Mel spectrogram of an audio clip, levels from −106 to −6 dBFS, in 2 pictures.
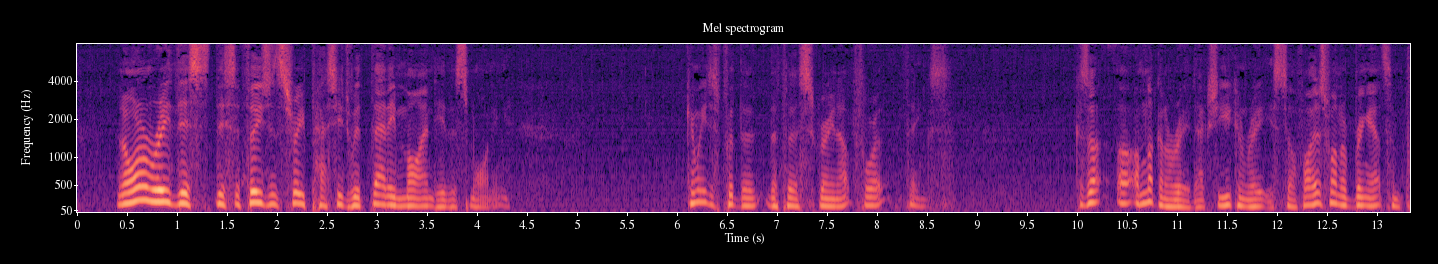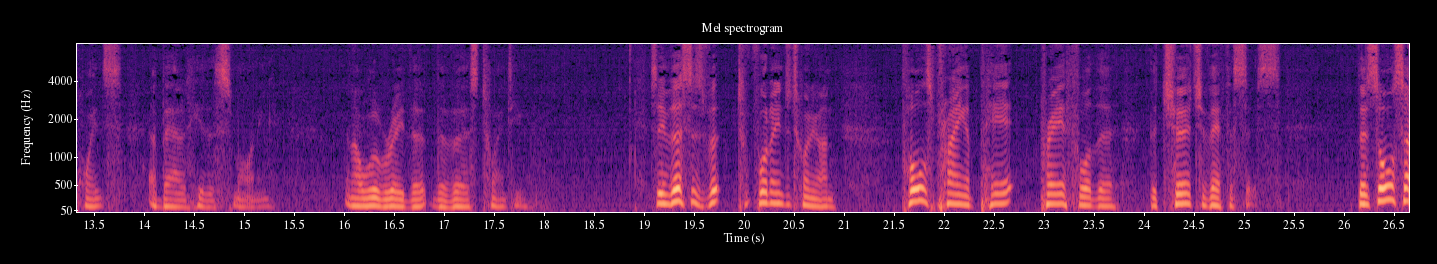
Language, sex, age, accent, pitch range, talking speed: English, male, 50-69, Australian, 130-195 Hz, 180 wpm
